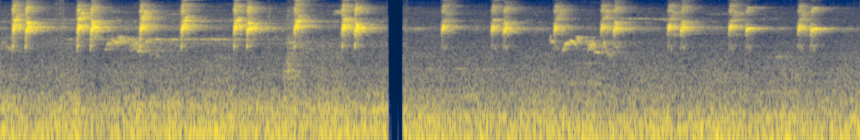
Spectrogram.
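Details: High, piercing squirrel squeaks from a flowering terrace garden, repeated roughly twice a second with a brief gap midway, each note an abrupt clipped chip; a soft higher whistle slides in near the end.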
